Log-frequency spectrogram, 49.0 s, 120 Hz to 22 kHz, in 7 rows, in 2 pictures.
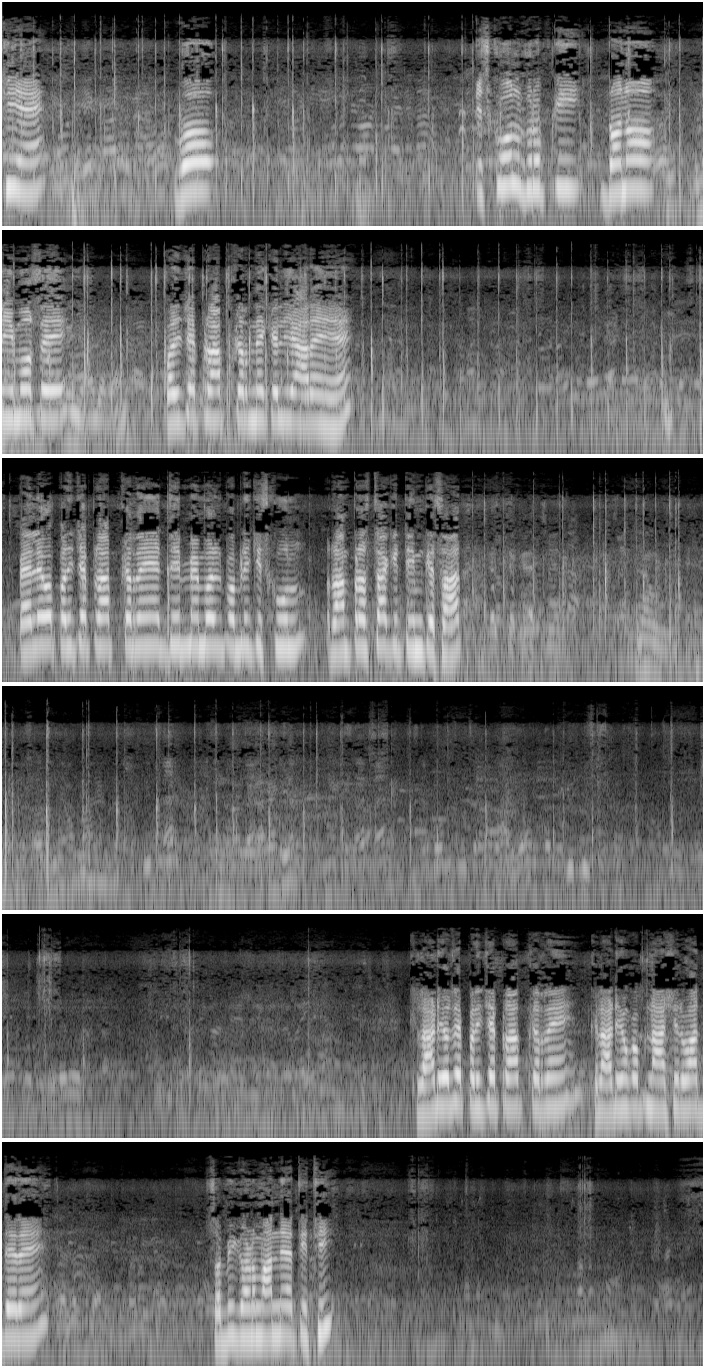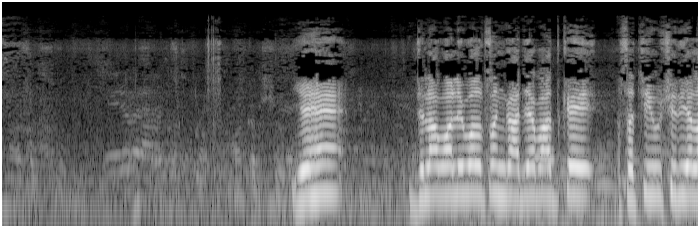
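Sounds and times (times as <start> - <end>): man announcing: 0.0 - 2.3, 3.2 - 10.5
background chatter: 0.0 - 49.0
irregular hand claps: 0.2 - 14.2, 18.6 - 28.2.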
